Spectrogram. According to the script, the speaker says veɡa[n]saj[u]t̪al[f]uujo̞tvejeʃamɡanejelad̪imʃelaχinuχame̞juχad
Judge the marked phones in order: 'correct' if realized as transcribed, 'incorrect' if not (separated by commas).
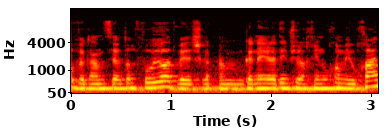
incorrect, incorrect, correct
